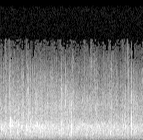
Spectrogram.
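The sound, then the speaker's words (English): An audience gives the Lord a clap offering, clapping together in a steady, dense wash of applause, many hands blending into a continuous bright patter with small irregular peaks, holding at an even level throughout. “Let's give the Lord a clap offering, would you?”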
